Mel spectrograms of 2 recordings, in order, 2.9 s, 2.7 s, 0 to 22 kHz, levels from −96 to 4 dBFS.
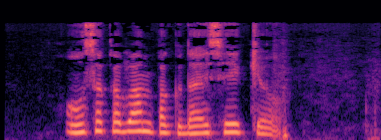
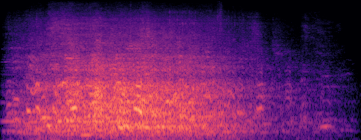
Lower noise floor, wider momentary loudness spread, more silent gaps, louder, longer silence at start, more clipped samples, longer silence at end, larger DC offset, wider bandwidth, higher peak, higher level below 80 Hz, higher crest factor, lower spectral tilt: first, -58 dBFS vs -50 dBFS; second, 9 LU vs 17 LU; neither; about the same, -21 LUFS vs -21 LUFS; first, 0.5 s vs 0.05 s; neither; second, 0.05 s vs 0.25 s; neither; second, 11.5 kHz vs 17.5 kHz; about the same, -8 dBFS vs -6 dBFS; about the same, -54 dBFS vs -54 dBFS; about the same, 16 dB vs 18 dB; about the same, -4 dB/octave vs -4 dB/octave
